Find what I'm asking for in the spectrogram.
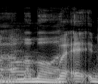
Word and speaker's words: Momoa: Momoa.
